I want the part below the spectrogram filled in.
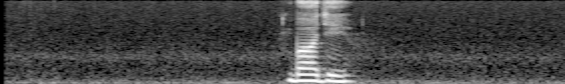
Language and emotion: Russian, neutral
